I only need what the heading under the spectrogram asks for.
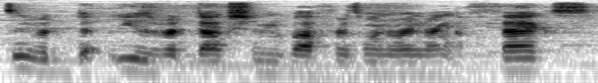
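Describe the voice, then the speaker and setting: A man's voice: mid-range voice, steady tone, fairly quick, sharp tone, dull audio. Male game streamer, mid-range voice, offhand casual commentary, music playing behind. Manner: offhand, muttering to himself.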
